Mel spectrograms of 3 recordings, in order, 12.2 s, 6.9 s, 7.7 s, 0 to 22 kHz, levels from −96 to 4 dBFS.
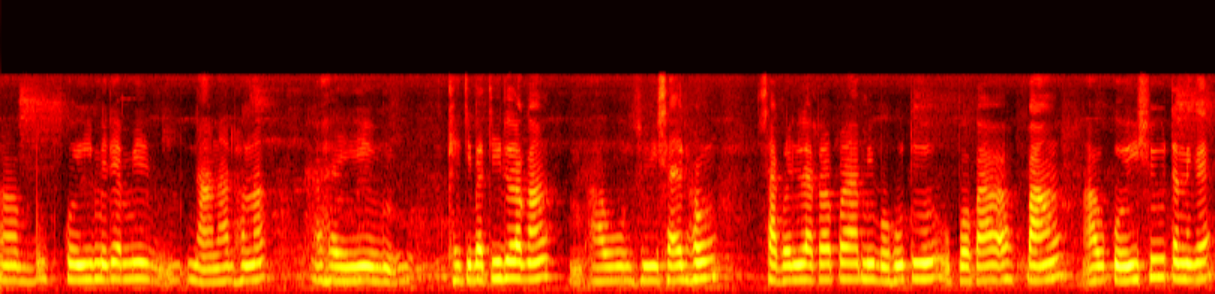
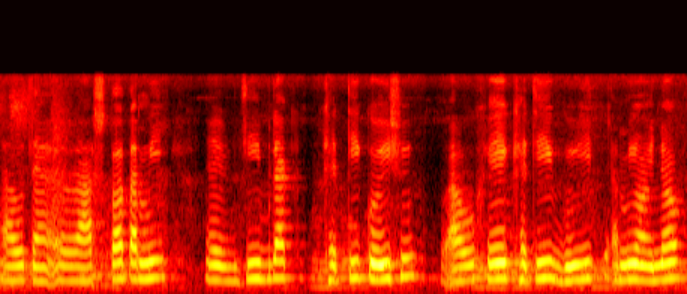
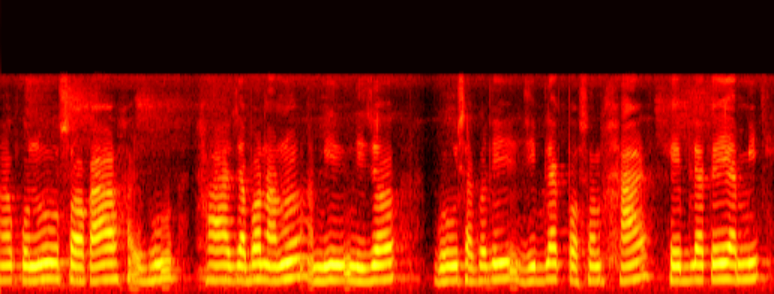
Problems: background sounds at intervals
